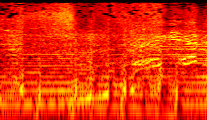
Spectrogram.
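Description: A rock song played backwards: reversed singing over the band's reversed chords and beat, with swelling notes that cut off abruptly. A sung phrase glides near the end.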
